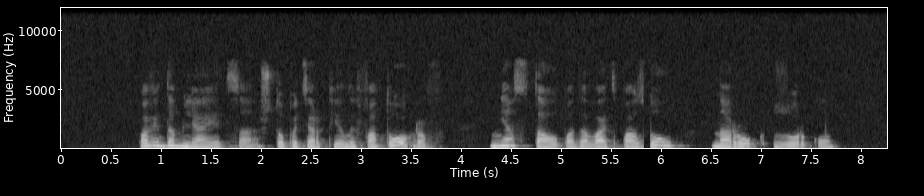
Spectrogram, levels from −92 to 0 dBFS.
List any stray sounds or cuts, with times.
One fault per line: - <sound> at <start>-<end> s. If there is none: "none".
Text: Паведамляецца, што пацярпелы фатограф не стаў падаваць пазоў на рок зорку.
- dropout at 5.8-5.9 s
